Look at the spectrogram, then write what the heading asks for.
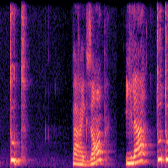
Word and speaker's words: toute: Si le mot tout est situé devant un mot commençant par une voyelle, vous pouvez le prononcer toute. Par exemple, il a tout oublié. Toute, T-O-U-T-E, se prononce toute.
